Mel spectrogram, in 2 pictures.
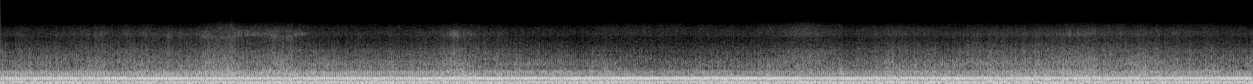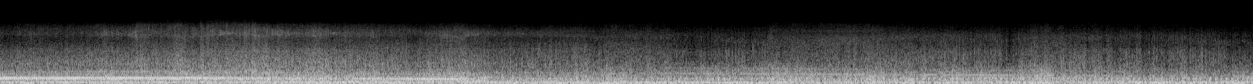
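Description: Wind buffets the microphone steadily.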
